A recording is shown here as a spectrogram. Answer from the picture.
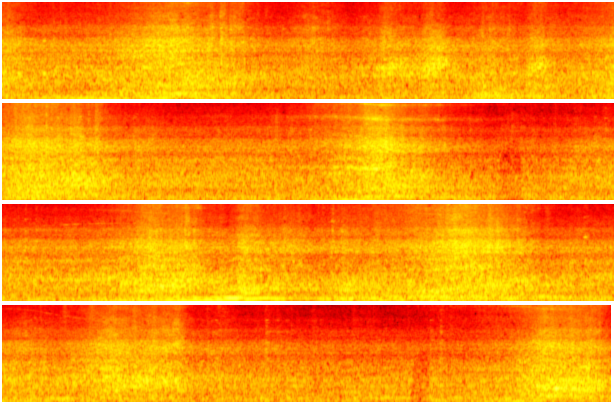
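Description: Heavy truck's diesel engine running in low gear, heard from inside the cab: a steady low drone that shifts in pitch a few times, with several swells of road noise as oncoming trucks pass.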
